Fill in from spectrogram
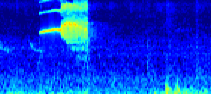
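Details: One loud 'cier' from an Oriental magpie-robin, ngeplong style: a brief pure whistle sliding into a rasping, hissing burst lasting about half a second, followed by quiet and a couple of soft low knocks.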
